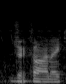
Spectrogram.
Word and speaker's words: Draconic: I'm not telling you Dragonic. now. Dragonic. Draconic, yeah. Okay, thanks, Ray. Is that Yeah, how I you speak pronounce Draconic.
